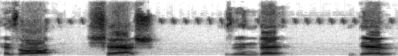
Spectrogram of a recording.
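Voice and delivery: slow citation, ہزار as "hezor", زندہ as "zende"; دل as "del", with e for short i; Persian e sound. Shown as a demonstration. Teacher listing examples of zer, Persian e sound. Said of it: "زیر کا تلفظ جو ہے".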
